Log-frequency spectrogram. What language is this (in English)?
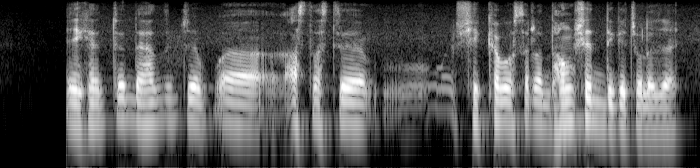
Bangla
